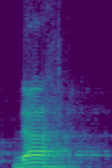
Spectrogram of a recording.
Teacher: huruf H Ini adanya di tenggorokan paling bawah bukan ada di dada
